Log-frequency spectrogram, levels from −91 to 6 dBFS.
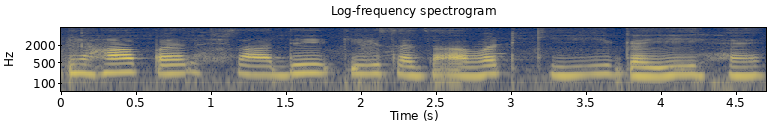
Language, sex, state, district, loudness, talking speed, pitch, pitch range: Hindi, female, Uttar Pradesh, Hamirpur, -17 LUFS, 100 wpm, 200 Hz, 185-220 Hz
